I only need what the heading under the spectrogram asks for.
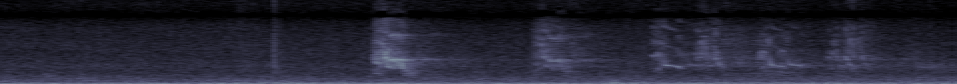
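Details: Common myna in Dubai, U.A.E.: a few short, harsh chirps and quick scratchy notes in a brief cluster, over a steady low rumbling background.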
